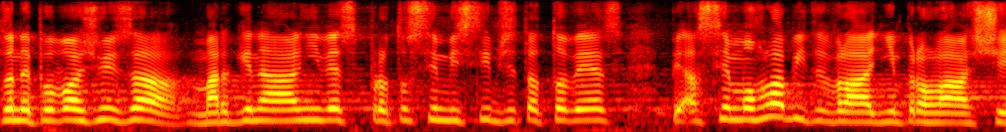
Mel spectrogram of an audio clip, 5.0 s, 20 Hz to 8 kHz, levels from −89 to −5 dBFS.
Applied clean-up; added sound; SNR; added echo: none; none; none; none.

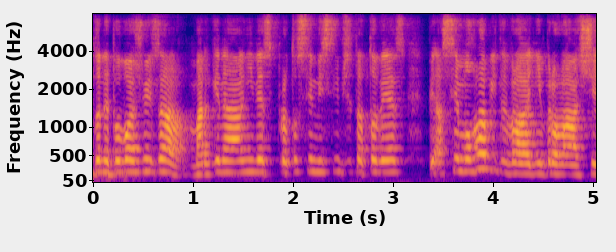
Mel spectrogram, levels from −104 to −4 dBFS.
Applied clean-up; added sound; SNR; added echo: neural mask model DeepFilterNet 3.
